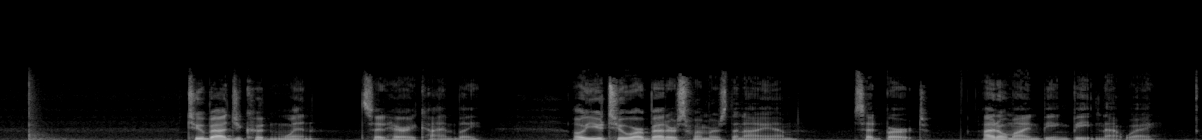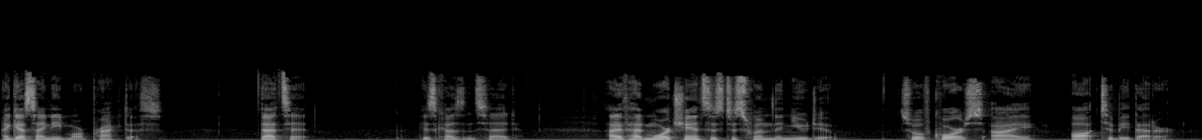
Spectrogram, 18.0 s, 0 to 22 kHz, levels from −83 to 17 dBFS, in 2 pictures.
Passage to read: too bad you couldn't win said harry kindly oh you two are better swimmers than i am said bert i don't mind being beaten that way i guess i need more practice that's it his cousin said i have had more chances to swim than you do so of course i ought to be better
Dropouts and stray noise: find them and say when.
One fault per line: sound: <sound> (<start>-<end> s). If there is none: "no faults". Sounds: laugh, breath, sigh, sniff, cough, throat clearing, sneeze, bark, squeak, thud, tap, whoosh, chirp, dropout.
sound: thud (0.2-1.0 s)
